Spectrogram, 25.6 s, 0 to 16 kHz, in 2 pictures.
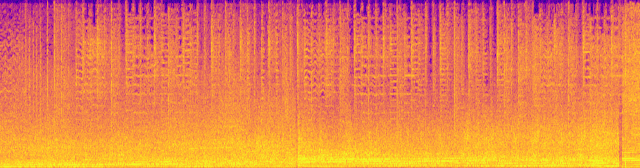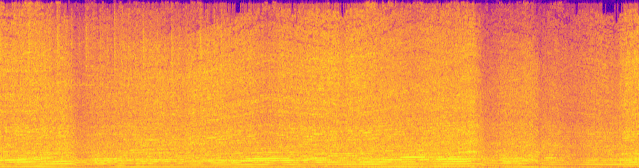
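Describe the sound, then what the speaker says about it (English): A 1983 Porsche 911 SC race car accelerates hard in a racing game, its engine note rising through repeated gear shifts with a sharp cut between gears, loud and steady throughout. "Scuderia Veloce is driving a 1983 Porsche 911 SC"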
